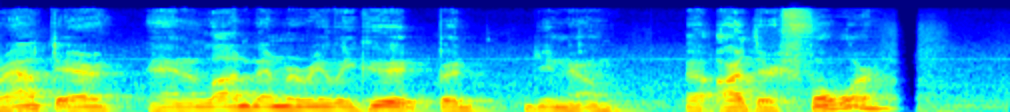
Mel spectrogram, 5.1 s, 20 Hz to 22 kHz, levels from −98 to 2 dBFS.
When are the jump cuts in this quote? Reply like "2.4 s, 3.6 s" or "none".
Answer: 3.2 s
